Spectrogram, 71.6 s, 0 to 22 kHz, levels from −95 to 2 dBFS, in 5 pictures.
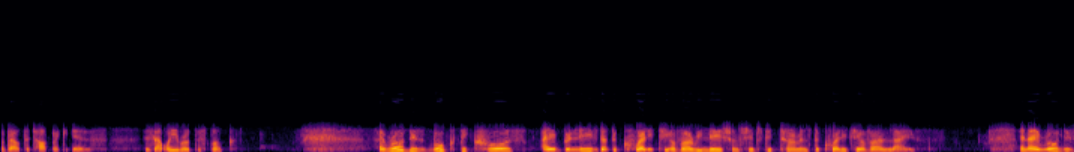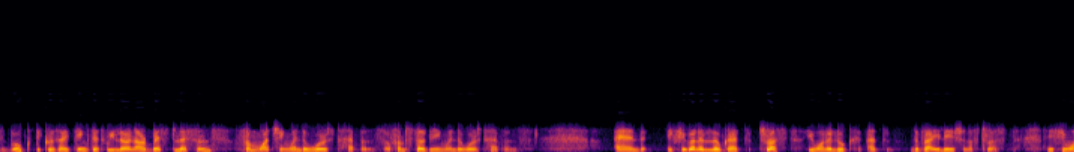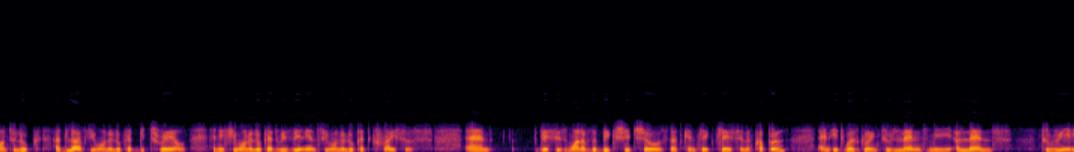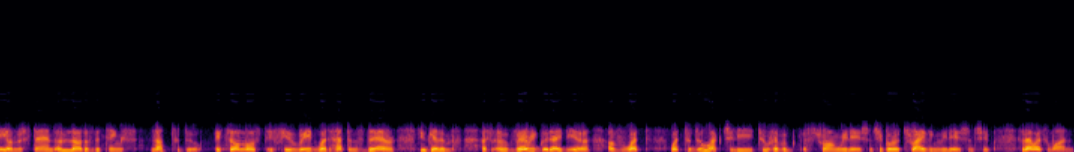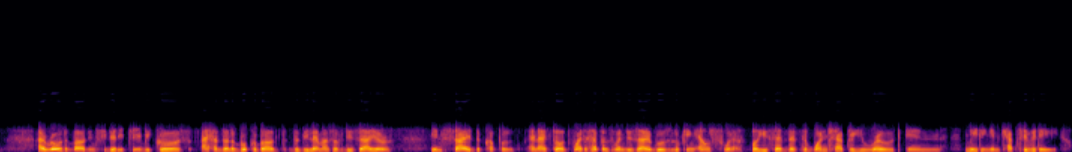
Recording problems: phone-call audio; poor line; nothing above 3.5 kHz

